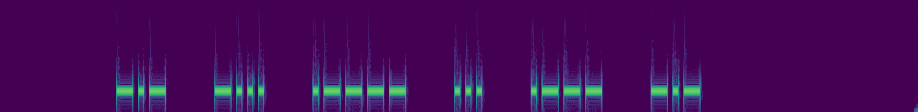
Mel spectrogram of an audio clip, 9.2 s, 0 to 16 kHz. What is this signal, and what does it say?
Morse code, heard as a keyed tone, about 22 wpm, spaced as for 13 wpm, 700 Hz. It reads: KB1SJK
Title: USA Call Signs - 6 Characters - 3x Character Spacing - 22wpm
